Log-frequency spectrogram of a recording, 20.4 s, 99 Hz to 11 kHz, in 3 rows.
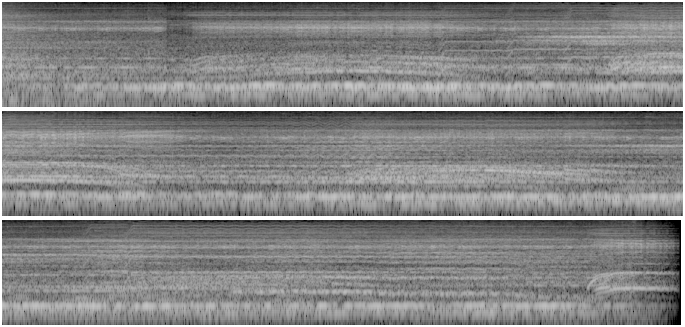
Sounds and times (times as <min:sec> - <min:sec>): Music: 0:00.0 - 0:20.4.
